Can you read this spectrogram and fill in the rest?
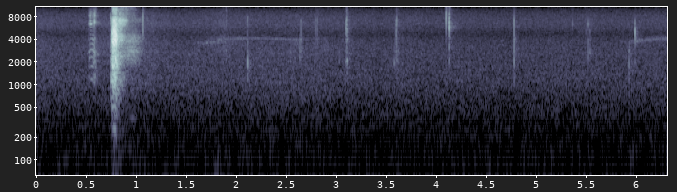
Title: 赤ちゃん 生後54日目 くしゃみ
